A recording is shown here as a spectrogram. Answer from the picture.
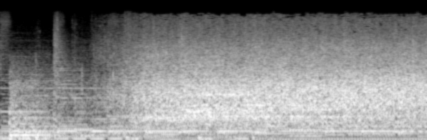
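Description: Audience applause, many hands clapping, swelling up about a second in and then holding steady, over background music.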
